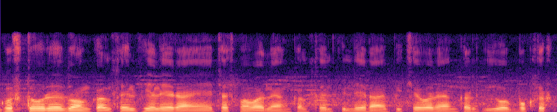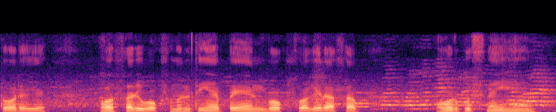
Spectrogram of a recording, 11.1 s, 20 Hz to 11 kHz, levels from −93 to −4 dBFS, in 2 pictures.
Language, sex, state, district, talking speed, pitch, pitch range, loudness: Hindi, male, Bihar, Jamui, 190 wpm, 125 Hz, 120-135 Hz, -19 LUFS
